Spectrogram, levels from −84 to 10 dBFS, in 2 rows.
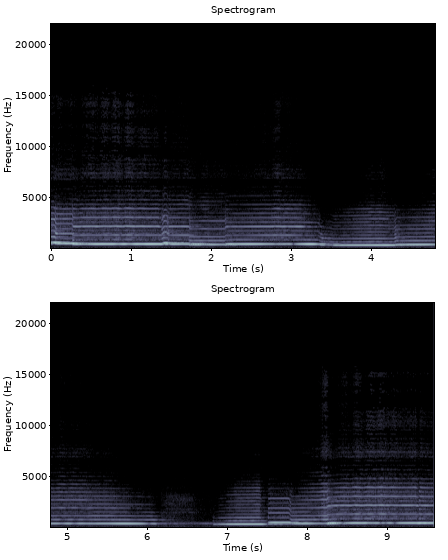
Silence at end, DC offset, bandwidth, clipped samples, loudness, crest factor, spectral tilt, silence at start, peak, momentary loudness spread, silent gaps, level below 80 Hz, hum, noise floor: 0 s; under 0.1%; 7.8 kHz; under 0.1%; -24 LUFS; 14 dB; -4 dB/octave; 0 s; -10 dBFS; 9 LU; none; -74 dBFS; none; -54 dBFS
